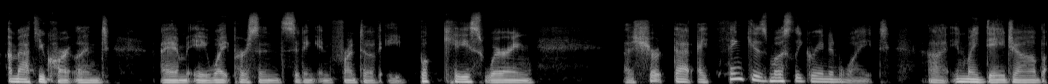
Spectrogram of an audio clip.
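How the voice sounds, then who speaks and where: Deep voiced guy on zoom from his home office, chatty, dry close sound. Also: a little mellow, no room sound. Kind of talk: video call panel introduction. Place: home room with a bookcase. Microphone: video call.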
